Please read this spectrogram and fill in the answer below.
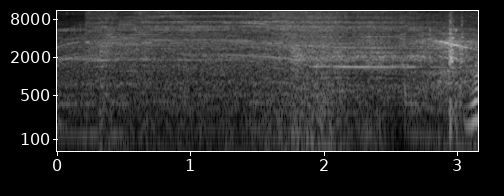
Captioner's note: saw whirrs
